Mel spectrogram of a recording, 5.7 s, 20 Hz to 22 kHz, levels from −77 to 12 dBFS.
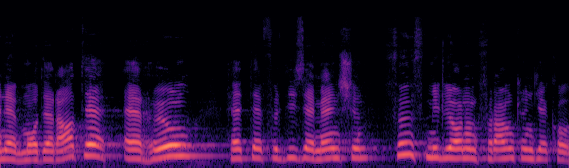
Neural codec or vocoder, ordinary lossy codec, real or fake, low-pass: none; Opus, 24 kbps; real; 14.4 kHz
